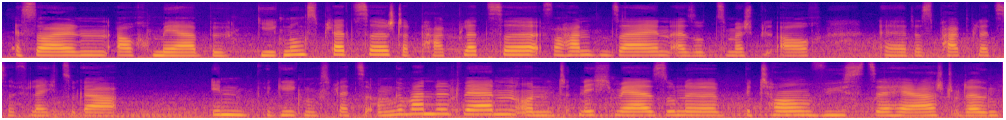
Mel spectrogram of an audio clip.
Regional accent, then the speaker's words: Fürth, Bavaria, Germany; Ich komme eigentlich aus Fürth, aber ich übernachte auch teilweise mehrere Tage hier

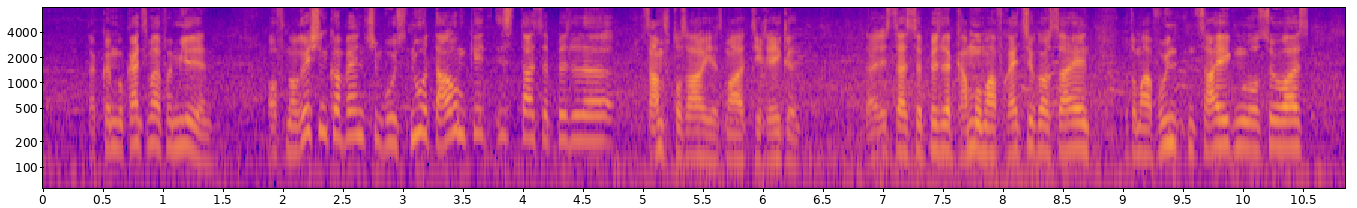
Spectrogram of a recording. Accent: Zeitz, Saxony-Anhalt, Germany; Aus der Gegend kommen wir, aus Zeitz.

